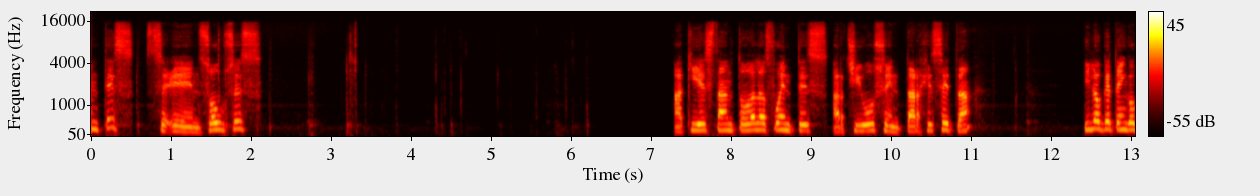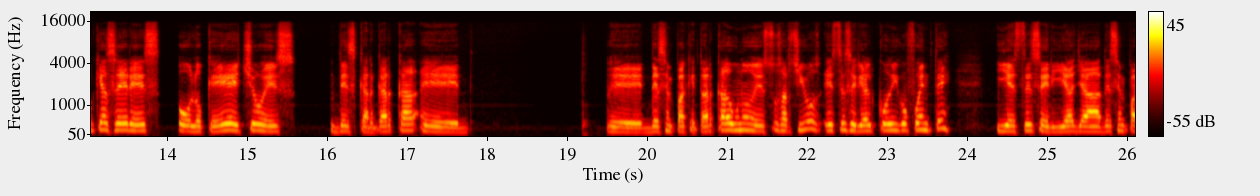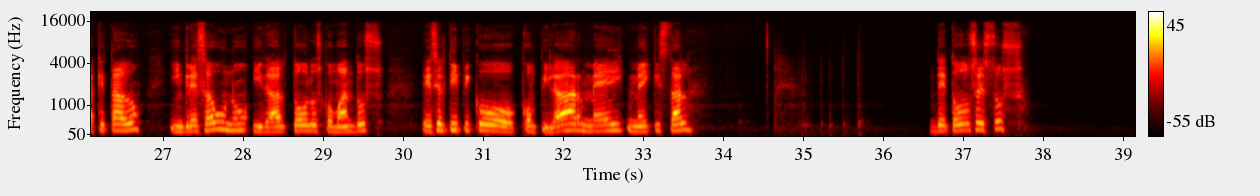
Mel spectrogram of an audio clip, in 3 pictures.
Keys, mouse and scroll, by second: 1.5 Return, 3.2-6.6 typing, 8.6-11.7 scroll up 1, 11.6-13.1 typing, 11.7-15.1 drag, 21.7-23.5 drag, 24.5-26.3 drag, 34.8-37.0 scroll down 3, 39.1 click.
